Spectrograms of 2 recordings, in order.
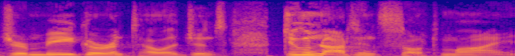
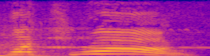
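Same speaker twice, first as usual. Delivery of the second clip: alarmed; 4 dB louder than usual. Acted. Car breaks down under fire.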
